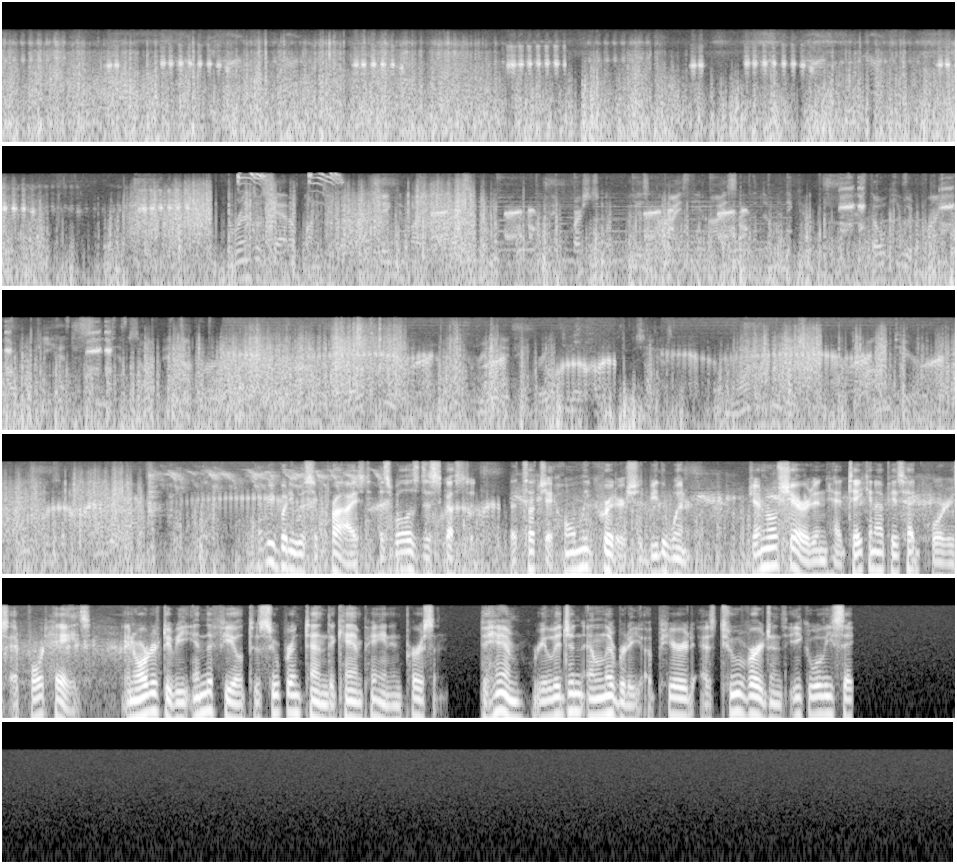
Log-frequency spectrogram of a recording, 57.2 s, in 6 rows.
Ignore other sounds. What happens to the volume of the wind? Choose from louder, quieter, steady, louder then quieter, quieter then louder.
steady.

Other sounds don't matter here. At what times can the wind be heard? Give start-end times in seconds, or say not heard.
0.0-36.6.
